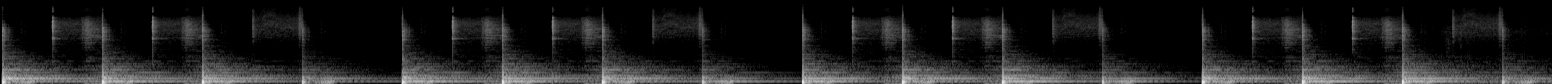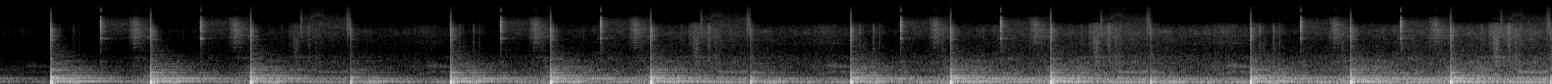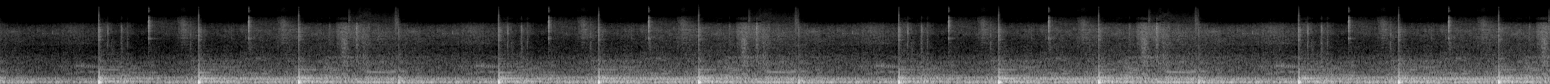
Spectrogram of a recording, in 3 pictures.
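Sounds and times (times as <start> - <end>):
beat: 0.0 - 3.4, 4.0 - 7.4, 8.0 - 11.4, 12.0 - 15.4, 16.0 - 19.4, 20.0 - 23.4, 24.0 - 43.4, 44.0 - 46.5
train machine sounds: 20.1 - 23.3, 24.0 - 46.5.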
